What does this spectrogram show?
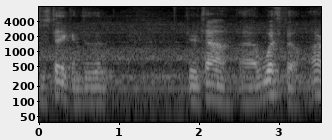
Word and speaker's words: Wolfville: Wolfville.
